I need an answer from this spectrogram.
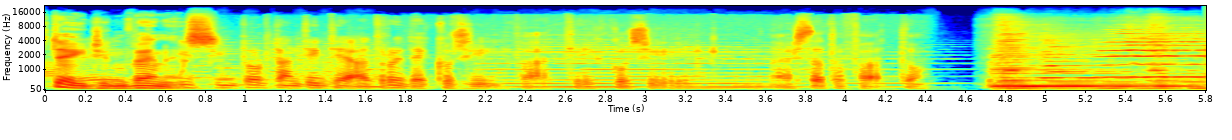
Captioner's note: Italian spoken audio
